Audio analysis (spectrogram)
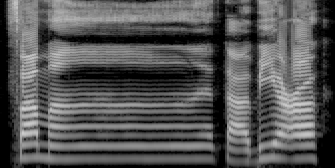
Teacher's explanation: یہاں پر نون ساکن کے بعد تا حروف اخفا میں سے ہے جس کی وجہ سے غنہ کیا جا رہا ہے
